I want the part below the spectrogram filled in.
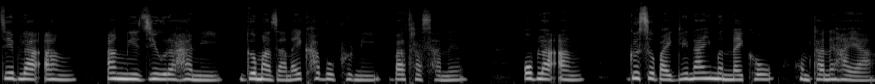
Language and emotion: Bodo, sad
